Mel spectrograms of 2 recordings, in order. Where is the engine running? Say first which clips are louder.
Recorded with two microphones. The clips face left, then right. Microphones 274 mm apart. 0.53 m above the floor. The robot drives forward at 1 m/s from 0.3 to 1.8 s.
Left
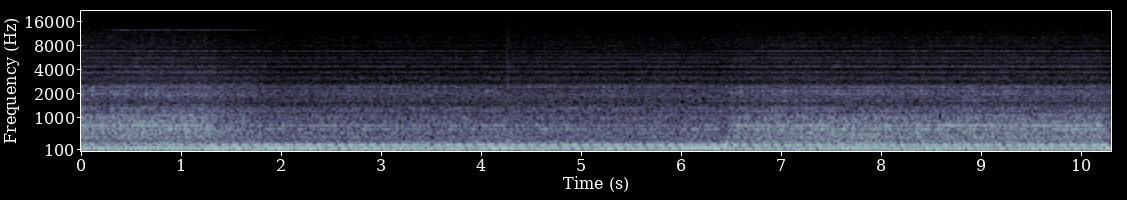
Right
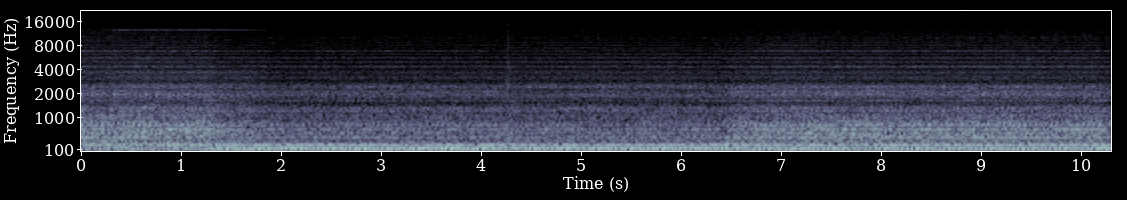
Right 1 dB; 70° left (ahead or behind), 4.5 m; by 10.3 s 60° left (ahead or behind), 5 m.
